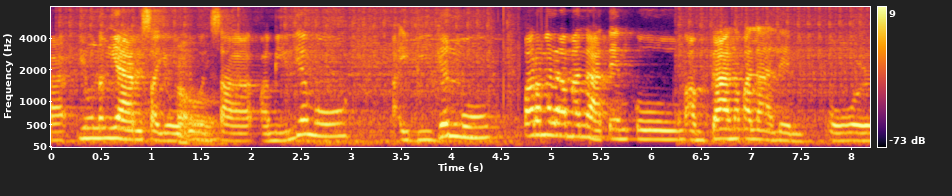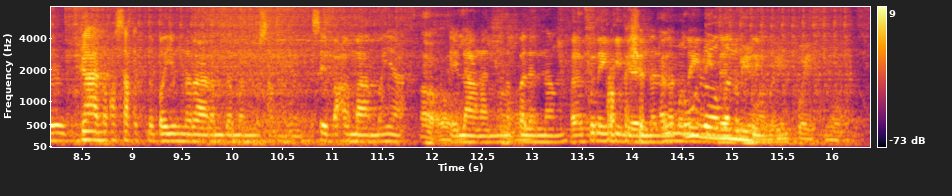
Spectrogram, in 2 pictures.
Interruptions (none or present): present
